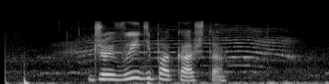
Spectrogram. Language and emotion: Russian, neutral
